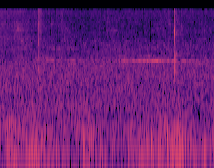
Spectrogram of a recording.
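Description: Outdoor ambience: a low, uneven rumble of wind on the microphone mixed with distant city traffic, with a single faint click near the end.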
